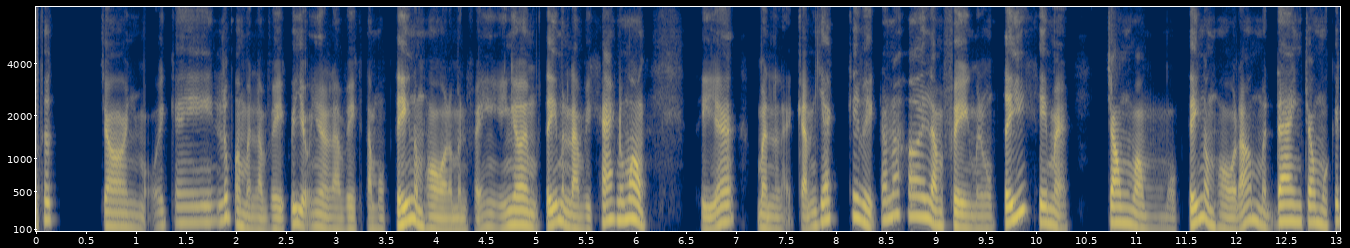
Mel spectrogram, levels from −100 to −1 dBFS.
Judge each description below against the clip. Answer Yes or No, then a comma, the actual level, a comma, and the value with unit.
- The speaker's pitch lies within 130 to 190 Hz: Yes, low, 135 Hz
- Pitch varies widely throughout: Yes, wide, 7.1 semitones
